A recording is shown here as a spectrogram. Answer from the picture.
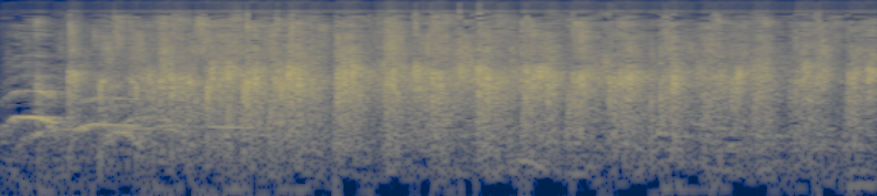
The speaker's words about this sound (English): You haven't heard him yet, so don't clap too loud.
